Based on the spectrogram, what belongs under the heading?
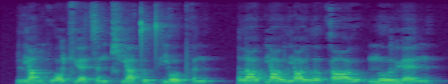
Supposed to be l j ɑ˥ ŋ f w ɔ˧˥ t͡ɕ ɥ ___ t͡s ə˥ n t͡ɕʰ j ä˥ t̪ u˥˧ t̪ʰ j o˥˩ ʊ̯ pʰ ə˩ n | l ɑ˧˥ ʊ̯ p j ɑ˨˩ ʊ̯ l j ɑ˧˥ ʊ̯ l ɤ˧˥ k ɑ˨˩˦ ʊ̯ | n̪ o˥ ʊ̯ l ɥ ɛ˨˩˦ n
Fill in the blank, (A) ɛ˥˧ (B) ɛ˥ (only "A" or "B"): B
